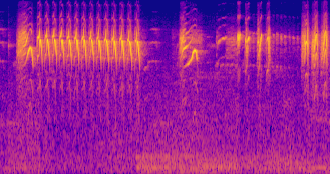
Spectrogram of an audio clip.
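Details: Crimson sunbird in therapy audio for getting the bird to sing: a brisk trill of about sixteen shrill notes, a sweeping chirp, softer rapid notes, then another high burst at the end.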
